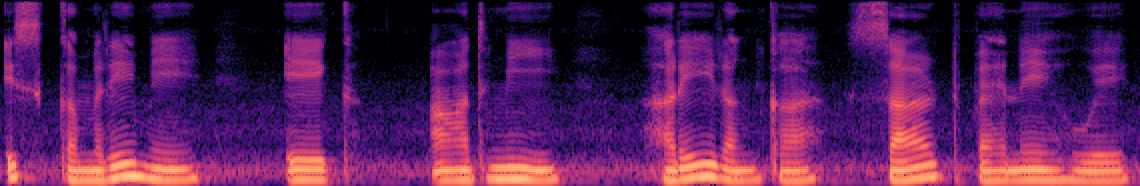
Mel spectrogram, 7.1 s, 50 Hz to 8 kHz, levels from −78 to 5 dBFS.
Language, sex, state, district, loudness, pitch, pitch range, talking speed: Hindi, male, Bihar, Patna, -14 LUFS, 120 Hz, 115-130 Hz, 100 wpm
